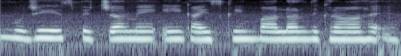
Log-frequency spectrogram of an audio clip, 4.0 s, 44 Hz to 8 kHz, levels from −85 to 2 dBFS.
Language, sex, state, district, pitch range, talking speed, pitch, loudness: Hindi, female, Chhattisgarh, Raipur, 210-220 Hz, 165 wpm, 215 Hz, -13 LUFS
